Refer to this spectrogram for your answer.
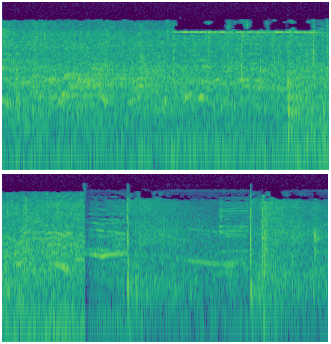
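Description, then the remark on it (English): Several sharp gunshot cracks ring out at irregular intervals over a constant rumble of crowd commotion and indistinct voices, during a gunman's attack at Bondi Beach, Australia, as people run in panic. “Gunshots.”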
